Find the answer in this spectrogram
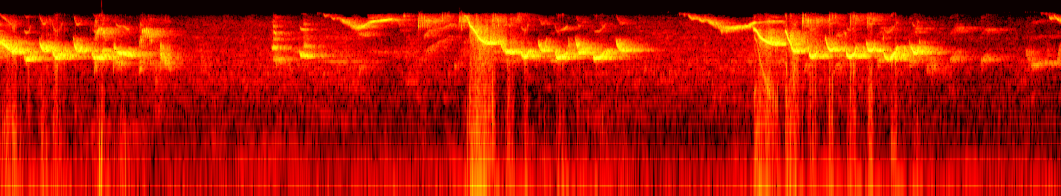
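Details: Oriental magpie-robin in vigorous 'full roll tembak' song, suitable for training other songbirds. Rapid chirp sequences and swooping whistles come in bursts separated by brief pauses, with clicking noises between phrases.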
